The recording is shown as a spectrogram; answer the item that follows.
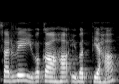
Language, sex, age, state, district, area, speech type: Sanskrit, female, 45-60, Tamil Nadu, Chennai, urban, spontaneous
